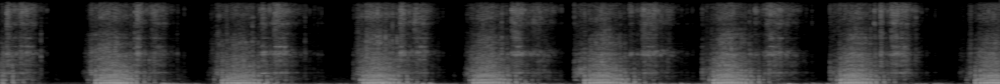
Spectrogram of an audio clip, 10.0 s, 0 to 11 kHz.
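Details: Old chainsaw with Ohlsson & Rice engine, sat unused 20+ years, a little oil squirted in before trying: repeated rope pulls about one per second, each a brief cranking rasp that never catches; turns over but won't start.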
